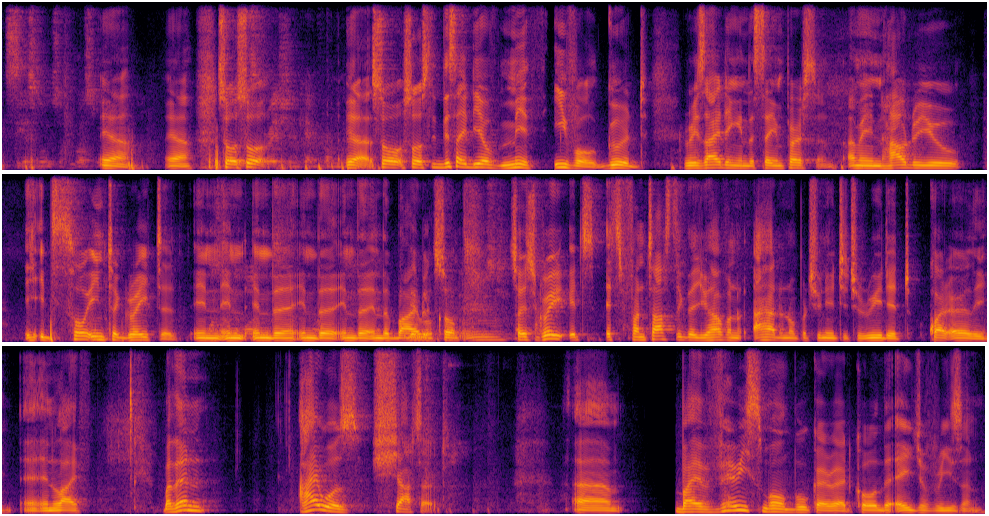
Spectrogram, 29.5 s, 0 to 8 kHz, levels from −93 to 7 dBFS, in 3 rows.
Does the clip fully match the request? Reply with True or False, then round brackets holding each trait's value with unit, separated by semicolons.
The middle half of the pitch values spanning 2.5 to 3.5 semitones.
False (4.0 semitones)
